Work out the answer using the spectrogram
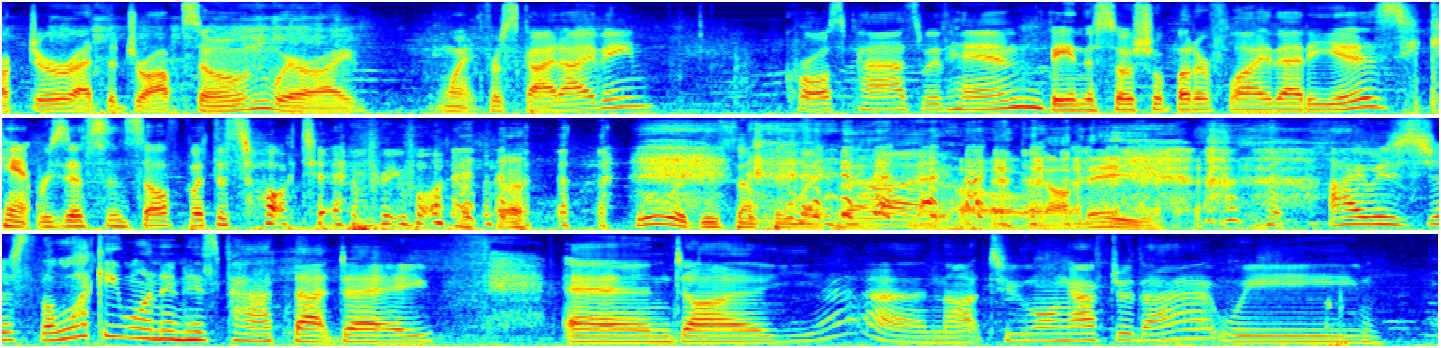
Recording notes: Join us on location, on board the Bliss Cruise.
